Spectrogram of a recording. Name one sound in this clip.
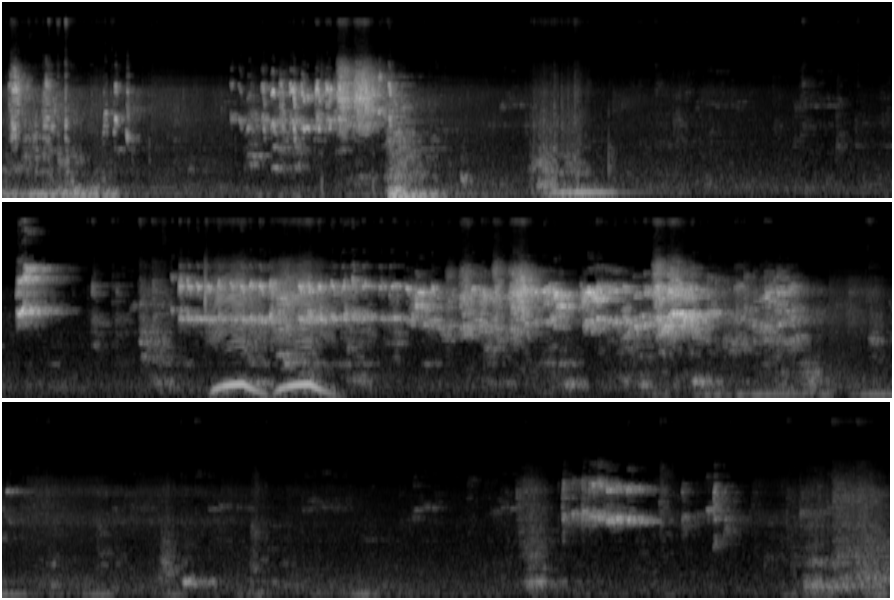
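Small birds chirp and chatter loudly nearby.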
